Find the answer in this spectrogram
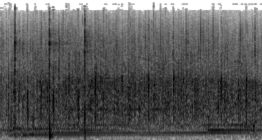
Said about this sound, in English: Yes, we could clap.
